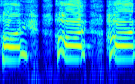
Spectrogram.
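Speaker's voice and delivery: very high-pitched, loud screams, repeated over and over. Retelling how a guy screamed whenever the preacher spoke, imitating a guy screaming. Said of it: "the guy just started screaming".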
